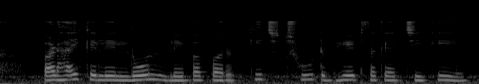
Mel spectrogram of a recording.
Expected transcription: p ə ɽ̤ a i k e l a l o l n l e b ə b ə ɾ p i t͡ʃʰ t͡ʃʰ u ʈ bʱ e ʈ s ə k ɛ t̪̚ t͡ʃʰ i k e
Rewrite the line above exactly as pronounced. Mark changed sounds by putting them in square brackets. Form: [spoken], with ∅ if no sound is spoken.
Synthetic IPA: p ə ɽ̤ a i k e l [e] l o [∅] n l e b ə [p] ə ɾ [k] i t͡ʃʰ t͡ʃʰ u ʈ bʱ e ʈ s ə k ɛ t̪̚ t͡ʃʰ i k [i]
